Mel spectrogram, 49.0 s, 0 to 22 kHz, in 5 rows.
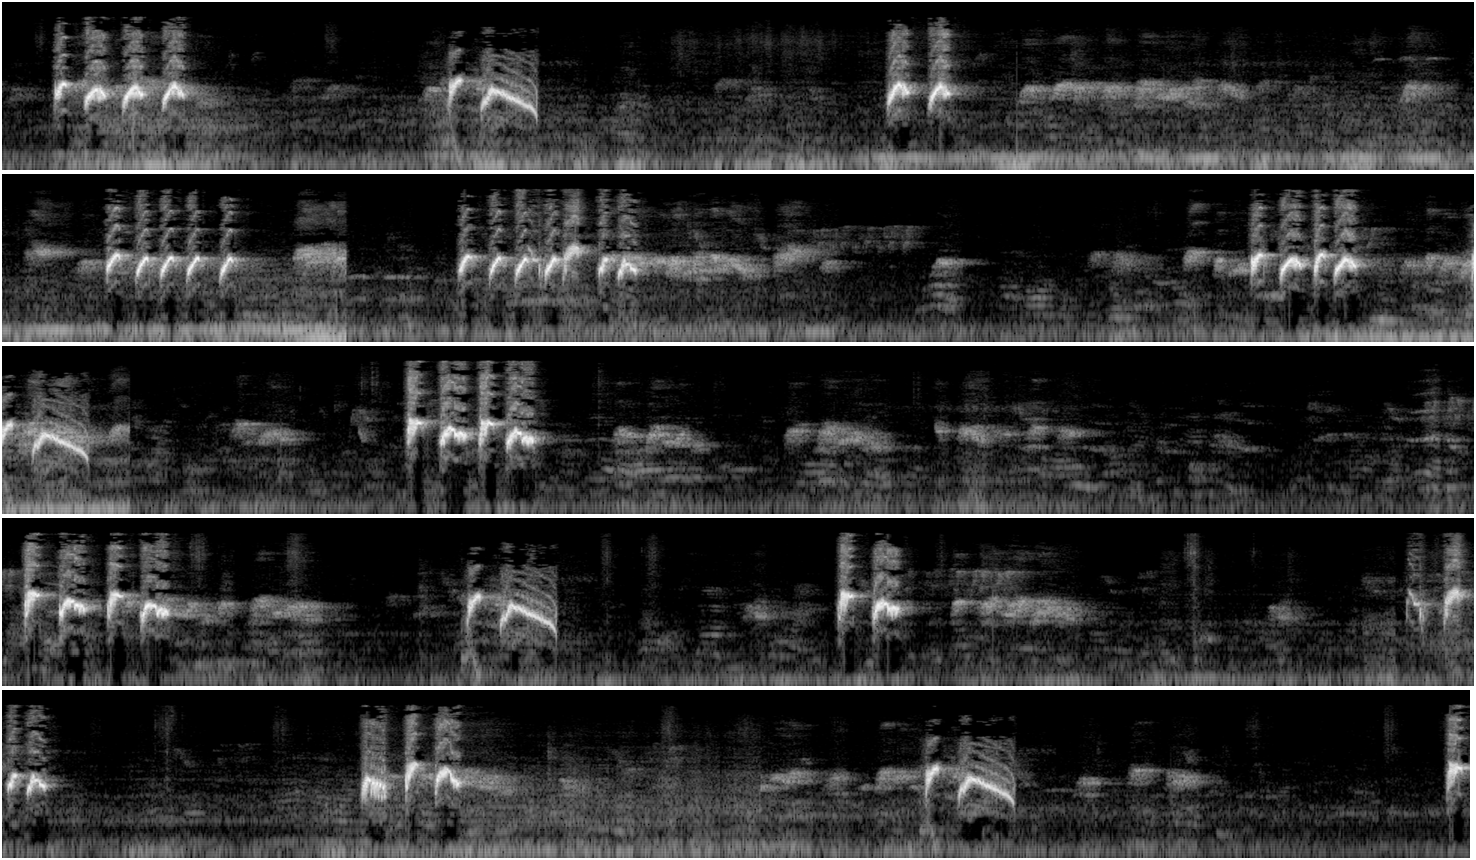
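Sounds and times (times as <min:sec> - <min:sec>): bird chirping: 0:00.0 - 0:04.2, 0:04.8 - 0:16.4, 0:17.1 - 0:27.0, 0:27.6 - 0:49.0
bird whistled calls: 0:00.4 - 0:01.3, 0:05.9 - 0:06.5, 0:10.4 - 0:12.1, 0:22.4 - 0:23.2, 0:29.6 - 0:30.8, 0:35.0 - 0:35.5, 0:38.8 - 0:39.6.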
